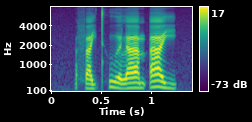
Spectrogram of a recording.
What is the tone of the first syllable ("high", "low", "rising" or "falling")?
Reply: low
